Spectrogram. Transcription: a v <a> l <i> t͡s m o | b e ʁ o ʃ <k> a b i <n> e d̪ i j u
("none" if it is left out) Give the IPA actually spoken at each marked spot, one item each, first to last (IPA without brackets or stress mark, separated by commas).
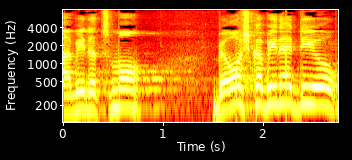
i, a, k, n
